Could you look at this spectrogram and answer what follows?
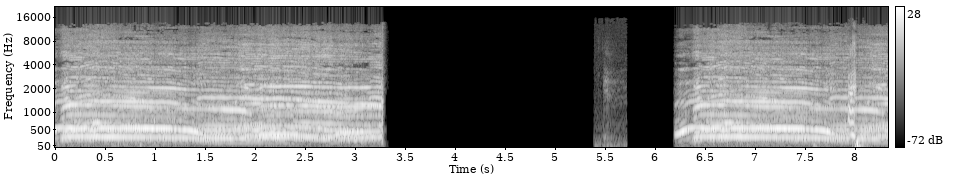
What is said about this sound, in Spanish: a más abucheos para Lidia por si faltaban.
